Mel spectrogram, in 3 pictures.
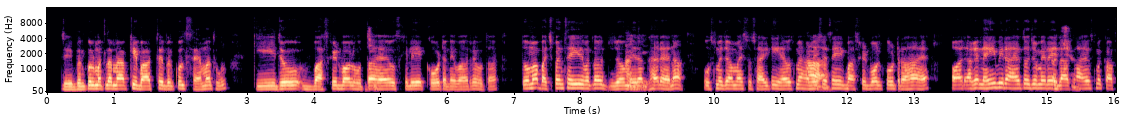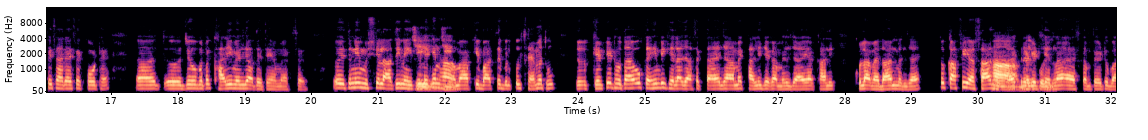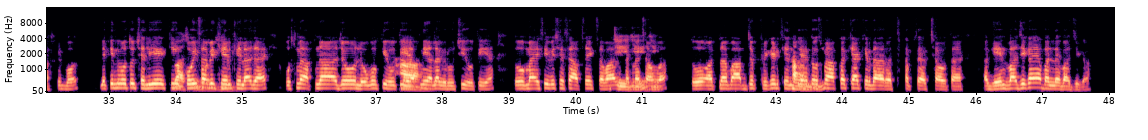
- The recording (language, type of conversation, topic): Hindi, unstructured, आपका पसंदीदा खेल कौन-सा है और क्यों?
- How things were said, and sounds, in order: in English: "कोर्ट"; in English: "कोर्ट"; in English: "कोर्ट"; in English: "ऐज़ कम्पेयर टू"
